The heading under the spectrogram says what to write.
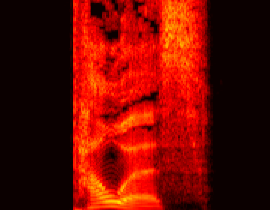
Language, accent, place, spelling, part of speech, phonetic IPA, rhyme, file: German, Germany, Berlin, Taues, noun, [ˈtaʊ̯əs], -aʊ̯əs, De-Taues.ogg
- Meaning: genitive of Tau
